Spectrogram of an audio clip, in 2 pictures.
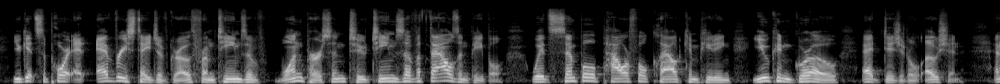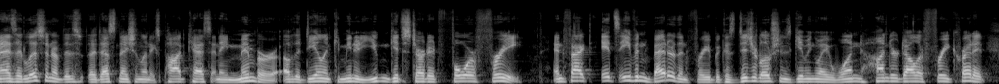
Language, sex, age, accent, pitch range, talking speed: English, male, 30-49, American, 115-145 Hz, 200 wpm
